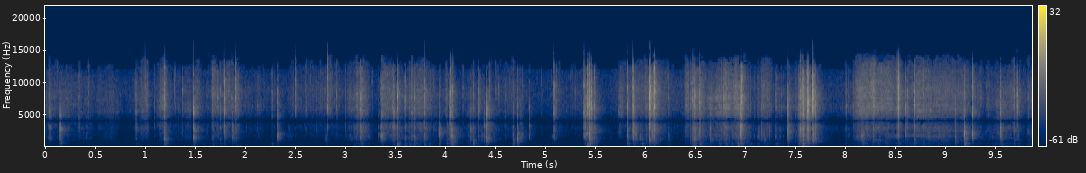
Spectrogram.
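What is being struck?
Paper bag of sugar.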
